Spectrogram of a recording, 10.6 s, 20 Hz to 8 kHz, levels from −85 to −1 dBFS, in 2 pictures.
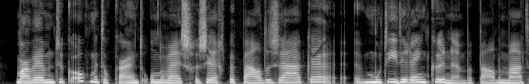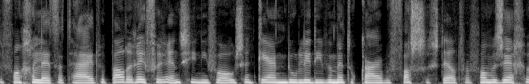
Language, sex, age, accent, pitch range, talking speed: Dutch, female, 30-49, Dutch, 210-235 Hz, 195 wpm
